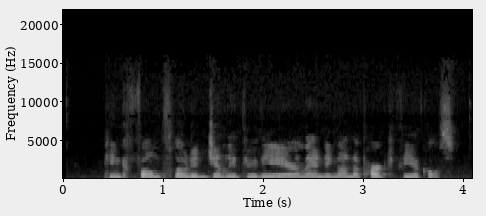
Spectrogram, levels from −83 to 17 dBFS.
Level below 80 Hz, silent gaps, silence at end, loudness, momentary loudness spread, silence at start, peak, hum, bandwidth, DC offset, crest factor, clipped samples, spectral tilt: -64 dBFS; none; 0.2 s; -29 LUFS; 7 LU; 0.4 s; -8 dBFS; none; 15.5 kHz; under 0.1%; 20 dB; under 0.1%; -6.5 dB/octave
